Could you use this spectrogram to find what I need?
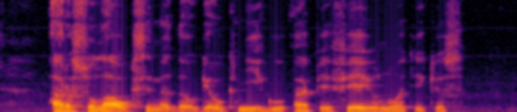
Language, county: Lithuanian, Kaunas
